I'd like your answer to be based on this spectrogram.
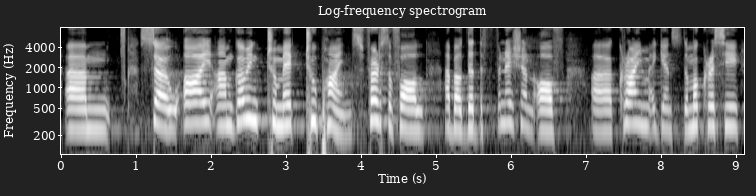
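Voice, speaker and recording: Afghan woman pausing often, hall echo. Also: high-pitched, fairly even intonation, fairly bright tone. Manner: careful, many pauses and "um" fillers. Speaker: journalist and panelist. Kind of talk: panel discussion remarks. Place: large conference hall. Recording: long hall reverb.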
